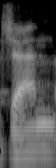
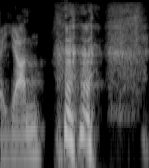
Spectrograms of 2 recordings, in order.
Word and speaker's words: Jan: pronounced as you said, Jan, which is a more female has a form of female touch. In German, you just go by Yan.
